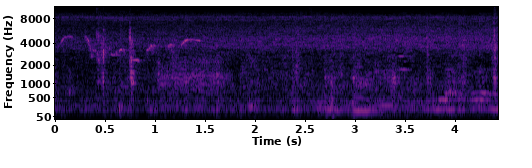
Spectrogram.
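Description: Several quick high chirps in the first second and a half, with soft clicks of chewing and chopsticks.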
